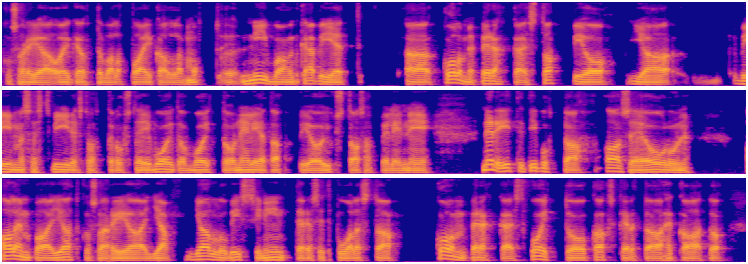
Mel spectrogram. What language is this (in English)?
Finnish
